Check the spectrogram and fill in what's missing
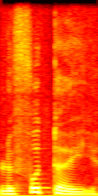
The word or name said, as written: armchair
